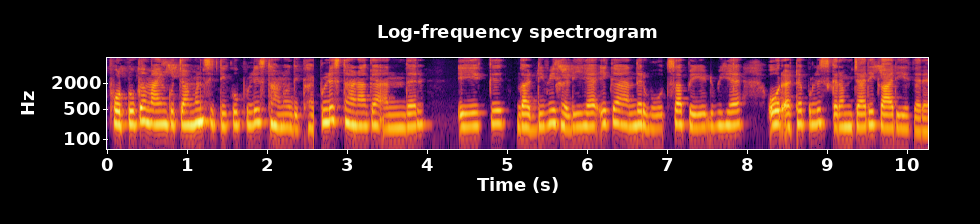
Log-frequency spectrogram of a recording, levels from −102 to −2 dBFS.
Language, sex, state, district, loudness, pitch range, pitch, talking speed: Marwari, female, Rajasthan, Nagaur, -17 LUFS, 195-230 Hz, 215 Hz, 180 wpm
